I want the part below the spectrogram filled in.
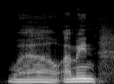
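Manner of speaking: ordinary talk, nothing marked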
